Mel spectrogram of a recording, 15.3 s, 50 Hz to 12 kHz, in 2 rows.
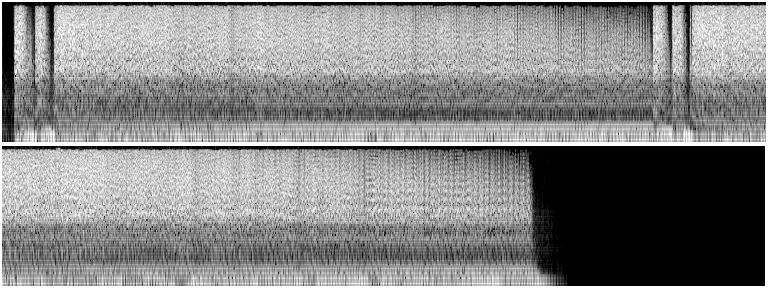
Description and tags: DIST GUIT 150BPM 7
Metal guitar loops none of them have been trimmed. they are all 440 A with the low E dropped to D all at 150BPM
DUST-BOWL-METAL-SHOW, REVEREND-BJ-MCBRIDE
